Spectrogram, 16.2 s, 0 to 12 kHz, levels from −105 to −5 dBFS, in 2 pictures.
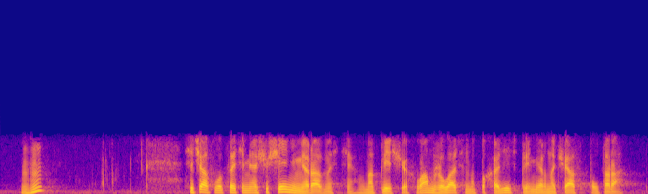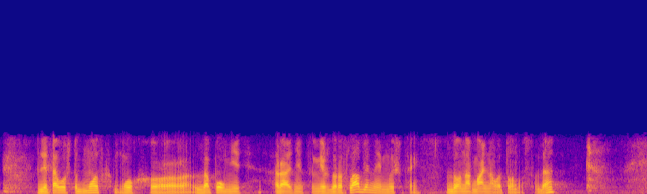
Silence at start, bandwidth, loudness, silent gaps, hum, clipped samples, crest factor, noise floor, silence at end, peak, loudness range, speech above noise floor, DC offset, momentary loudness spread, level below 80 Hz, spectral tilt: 0.25 s; 3.8 kHz; -21 LUFS; none; none; under 0.1%; 20 dB; -54 dBFS; 0 s; -2 dBFS; 3 LU; 33 dB; under 0.1%; 16 LU; -58 dBFS; -12 dB/octave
